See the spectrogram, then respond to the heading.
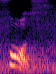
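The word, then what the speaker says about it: force: और आर हमारा साइलेंट है, इसको हम लगाते ही नहीं है। तो देखिए फ ओ स, फोर्स।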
